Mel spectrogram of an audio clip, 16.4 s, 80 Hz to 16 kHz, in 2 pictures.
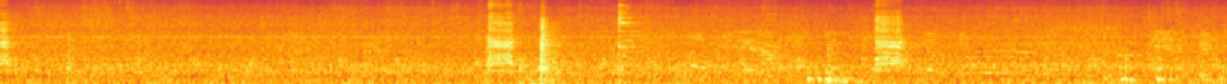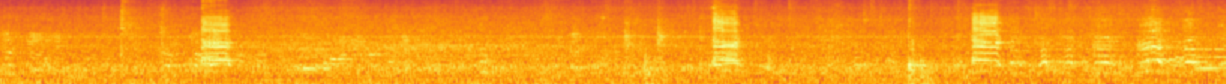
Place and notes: Qingyun Rd., Tucheng Dist., New Taipei City - Next market
Next market, Birds singing, Chicken sounds, Traffic Sound
Zoom H4n +Rode NT4
New Taipei City, Taiwan, February 2012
